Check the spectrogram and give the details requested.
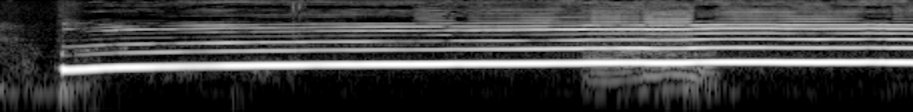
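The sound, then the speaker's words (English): A dog lets out one long, loud, steady howl, as if singing along, holding a high, singing note for several seconds with only a slight rise in pitch, with no talking. “Sounds like a dog.”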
